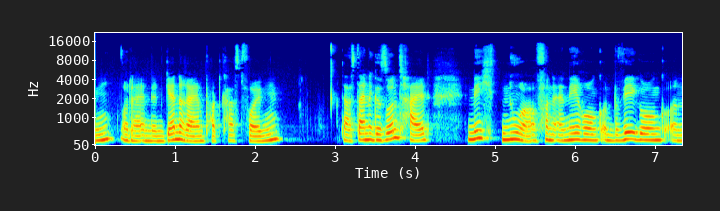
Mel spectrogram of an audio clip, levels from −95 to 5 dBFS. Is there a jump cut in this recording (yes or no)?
no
